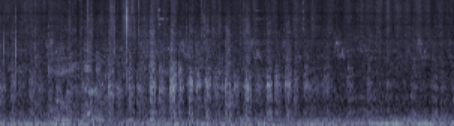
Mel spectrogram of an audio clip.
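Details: Close, fast panting from a pet dog in the company of Odin, Hannah and Midnight: hoarse breathy huffs repeated nearly four times a second at an uneven pace, with a low background hum and a few spoken words.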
